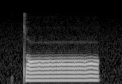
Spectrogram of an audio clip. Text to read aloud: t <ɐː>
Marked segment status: incorrect: ɑː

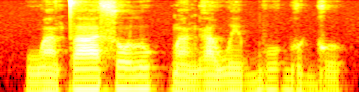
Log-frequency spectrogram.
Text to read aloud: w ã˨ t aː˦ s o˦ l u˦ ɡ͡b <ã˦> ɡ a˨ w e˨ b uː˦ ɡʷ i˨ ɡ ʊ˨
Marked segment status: incorrect: ã˨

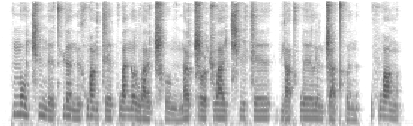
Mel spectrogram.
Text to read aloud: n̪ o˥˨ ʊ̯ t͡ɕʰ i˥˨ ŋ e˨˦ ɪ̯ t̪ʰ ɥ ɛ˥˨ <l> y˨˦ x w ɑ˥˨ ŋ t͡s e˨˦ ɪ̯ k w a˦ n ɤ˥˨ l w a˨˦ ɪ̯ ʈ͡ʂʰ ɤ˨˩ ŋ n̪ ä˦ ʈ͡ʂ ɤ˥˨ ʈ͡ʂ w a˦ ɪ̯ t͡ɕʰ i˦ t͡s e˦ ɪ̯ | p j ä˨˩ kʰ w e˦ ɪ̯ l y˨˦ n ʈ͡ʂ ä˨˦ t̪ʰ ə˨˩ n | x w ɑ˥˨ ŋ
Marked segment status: incorrect: n̪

